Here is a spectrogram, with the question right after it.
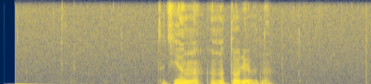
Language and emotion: Russian, neutral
